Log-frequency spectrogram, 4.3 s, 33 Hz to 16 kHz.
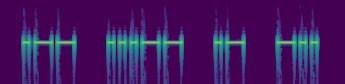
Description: Morse code, heard as a keyed tone, about 17 wpm, spaced as for 12 wpm, 700 Hz. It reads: W3AD
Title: USA Call Signs - 4 Characters - 2x Character Spacing - 17wpm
